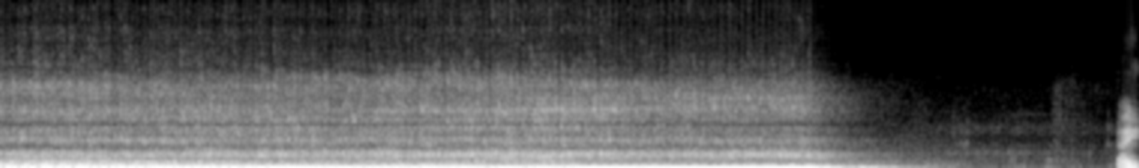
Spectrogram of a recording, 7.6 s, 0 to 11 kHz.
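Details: 1978 Pontiac Trans Am V8, cold-blooded, on old mufflers before Pypes replacement: deep steady idle burble with strong low rumble, then shutoff; loud boomy muffler drone, unbearable in cabin with T-tops in and windows up.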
